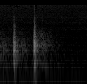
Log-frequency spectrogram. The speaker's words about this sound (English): You have to be persistent. That means that when you knock,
